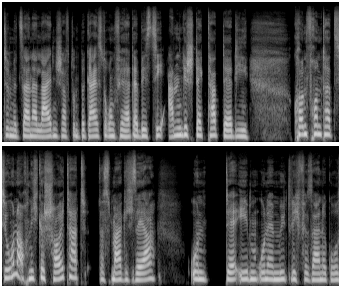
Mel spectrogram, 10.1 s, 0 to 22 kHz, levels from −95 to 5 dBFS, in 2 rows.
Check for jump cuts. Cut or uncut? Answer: cut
